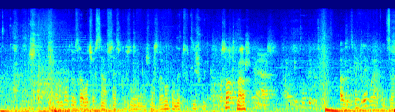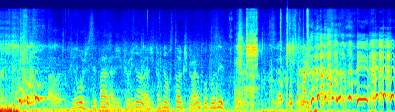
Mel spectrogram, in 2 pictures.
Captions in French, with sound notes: - Pour le moment notre aventure c’est un fiasco sans nom J’pense vraiment qu'on a tout échoué - Bonsoir - C’est complet monsieur - Ah vous êtes complets ? - Ouais - Bonne soirée *rire* Frérot, je sais pas là... J'ai plus rien là, j'ai rien en stock J’peux rien proposer *rire* - C’est la p- *claque* *rires*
